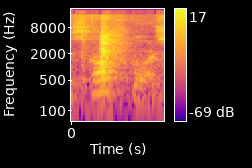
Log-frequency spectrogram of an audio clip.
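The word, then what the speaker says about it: Skarsgård: don't want to say Skarsgard I want to say scar scores because that's how it's pronounced but you know if I say that and people don't speak Swedish 34.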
